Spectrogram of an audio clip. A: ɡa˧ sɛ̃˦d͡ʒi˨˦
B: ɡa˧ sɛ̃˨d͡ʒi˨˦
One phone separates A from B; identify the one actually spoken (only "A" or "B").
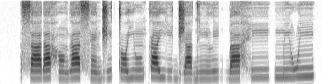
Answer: B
